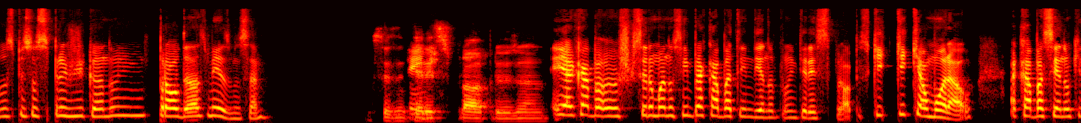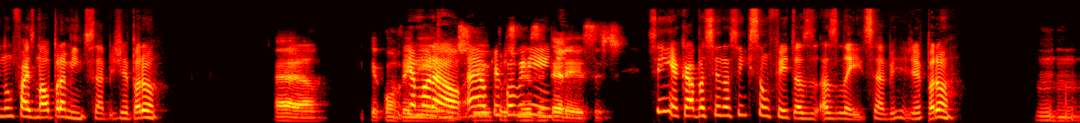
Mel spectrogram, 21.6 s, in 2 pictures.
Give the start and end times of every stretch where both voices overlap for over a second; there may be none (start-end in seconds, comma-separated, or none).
14.8-16.5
